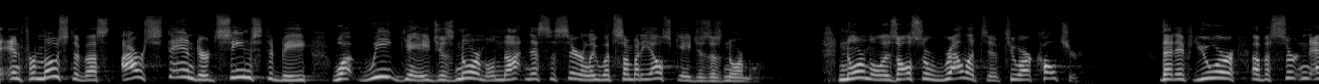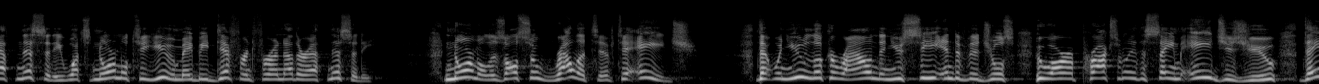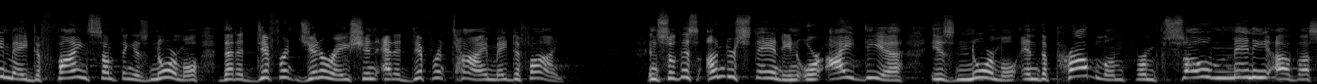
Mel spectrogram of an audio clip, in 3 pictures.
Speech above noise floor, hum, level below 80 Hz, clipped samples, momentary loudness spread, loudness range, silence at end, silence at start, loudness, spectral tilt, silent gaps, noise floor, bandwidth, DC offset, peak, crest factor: 46 dB; none; -80 dBFS; under 0.1%; 8 LU; 3 LU; 0 s; 0 s; -28 LUFS; -4.5 dB/octave; none; -73 dBFS; 13 kHz; under 0.1%; -6 dBFS; 22 dB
